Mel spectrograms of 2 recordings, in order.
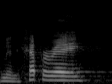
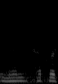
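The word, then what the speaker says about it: Menkheperre: And so can you match up, Menkhepere. Oh, by the way, you notice that the Re sign comes first, but is pronounced last, okay?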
